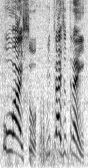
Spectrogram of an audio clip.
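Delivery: put-on Minas Gerais accent. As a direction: play a cheerful mineiro asking for the thing. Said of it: "uma frase mineira assim".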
